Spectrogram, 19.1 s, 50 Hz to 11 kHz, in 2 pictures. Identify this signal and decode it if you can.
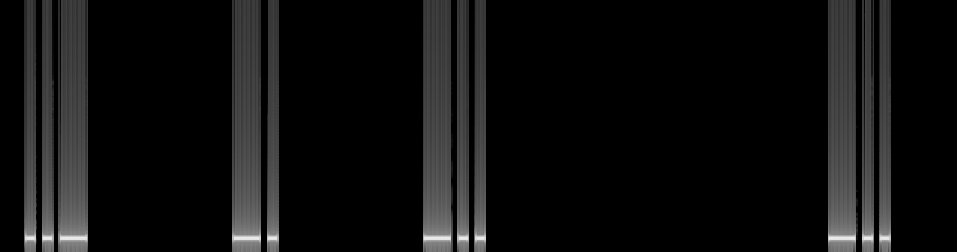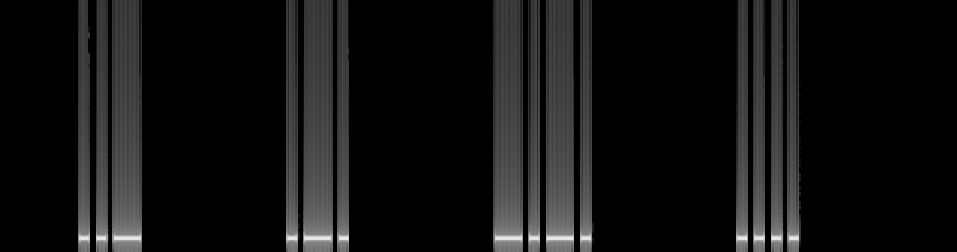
Morse code, heard as a keyed tone, about 14 wpm, spaced as for 5 wpm, 680 Hz. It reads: UND DURCH
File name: Morsekurs / Witze / Witz 01. Juni 2021, 25 F70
